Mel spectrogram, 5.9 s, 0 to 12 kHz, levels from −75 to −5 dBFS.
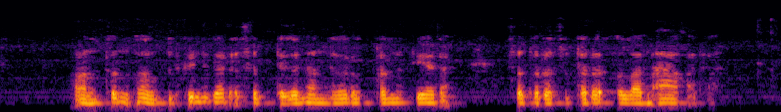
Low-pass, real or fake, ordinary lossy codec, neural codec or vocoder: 7.2 kHz; real; AAC, 32 kbps; none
